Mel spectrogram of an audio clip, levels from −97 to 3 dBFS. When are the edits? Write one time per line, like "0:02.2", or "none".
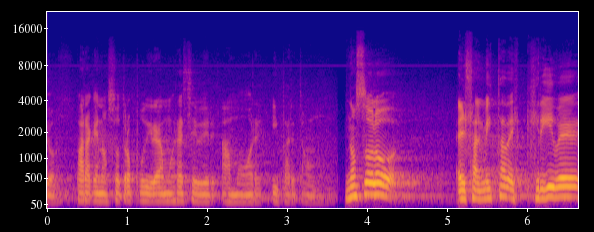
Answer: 0:03.6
